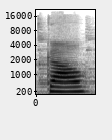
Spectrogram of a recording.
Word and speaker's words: 糕: Translated to English, Nian Gao literally means year cake, as Gao cake has same pronunciation as Gao higher.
